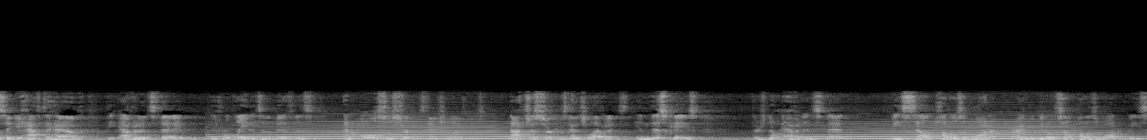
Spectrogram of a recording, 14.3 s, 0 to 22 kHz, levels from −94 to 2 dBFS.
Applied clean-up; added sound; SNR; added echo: none; Wind instrument, woodwind instrument; 4 dB; reverberation time 0.2 s.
